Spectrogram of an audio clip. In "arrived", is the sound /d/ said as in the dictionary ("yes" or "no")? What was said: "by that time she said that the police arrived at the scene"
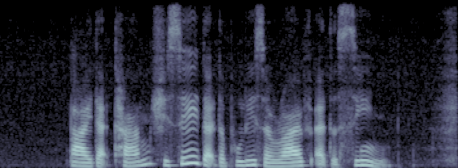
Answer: no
